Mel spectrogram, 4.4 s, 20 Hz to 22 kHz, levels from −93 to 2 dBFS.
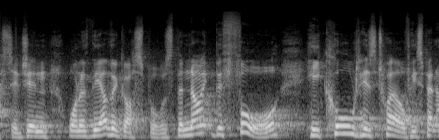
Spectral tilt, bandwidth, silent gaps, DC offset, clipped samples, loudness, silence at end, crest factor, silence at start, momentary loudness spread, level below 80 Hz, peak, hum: -6 dB/octave; 12 kHz; none; under 0.1%; under 0.1%; -22 LUFS; 0 s; 18 dB; 0 s; 6 LU; -66 dBFS; -4 dBFS; none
